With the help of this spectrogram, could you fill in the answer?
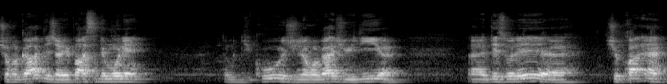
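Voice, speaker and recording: With audible room echo, noticeable background noise and big swings in loudness, a man at medium pitch speaks at a moderate pace in fairly even intonation, with long, frequent pauses. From Lebanon (Armenian-Lebanese). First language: not French (Armenian/Arabic) (speaking French). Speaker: fitness coach and YouTuber.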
